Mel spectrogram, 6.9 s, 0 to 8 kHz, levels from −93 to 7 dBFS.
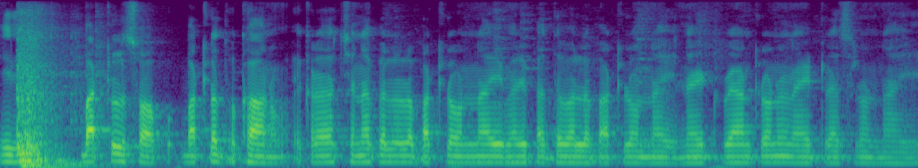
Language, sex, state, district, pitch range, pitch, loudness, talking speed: Telugu, male, Andhra Pradesh, Manyam, 105-115 Hz, 110 Hz, -20 LUFS, 180 wpm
